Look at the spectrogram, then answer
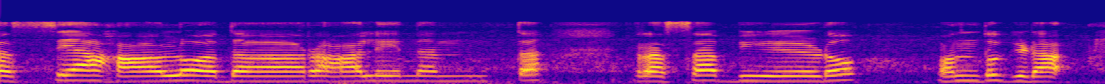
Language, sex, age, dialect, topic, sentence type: Kannada, female, 60-100, Northeastern, agriculture, statement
